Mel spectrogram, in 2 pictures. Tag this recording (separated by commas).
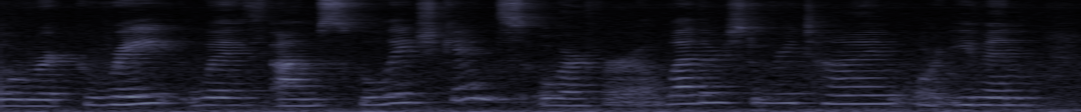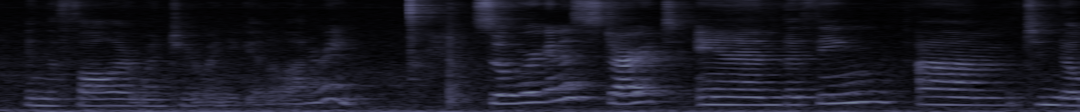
Speech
